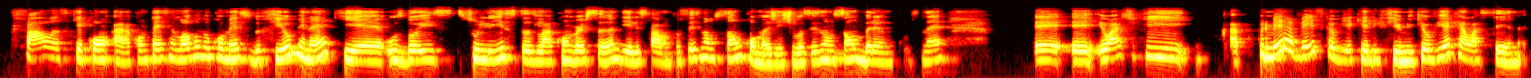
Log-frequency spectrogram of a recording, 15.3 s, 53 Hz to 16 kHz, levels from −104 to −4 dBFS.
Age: 20-39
